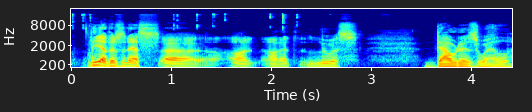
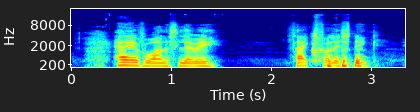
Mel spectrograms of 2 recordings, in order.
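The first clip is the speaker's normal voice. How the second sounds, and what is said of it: Imitates another person's accented voice. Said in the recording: “He's got that accent there.”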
